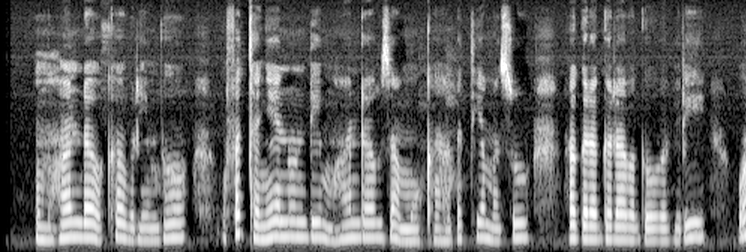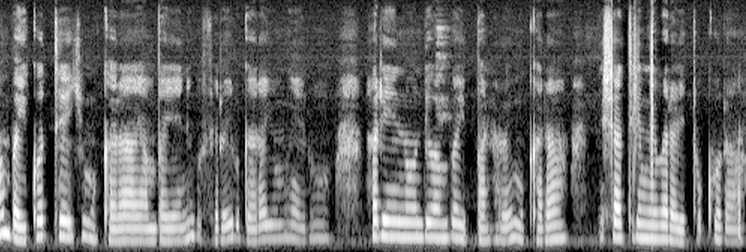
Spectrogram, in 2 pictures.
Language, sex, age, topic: Kinyarwanda, male, 18-24, government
